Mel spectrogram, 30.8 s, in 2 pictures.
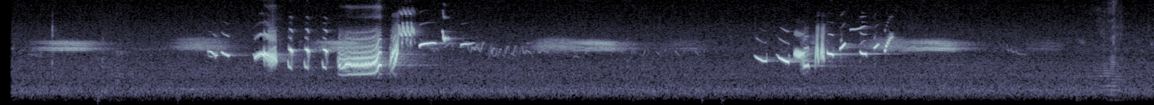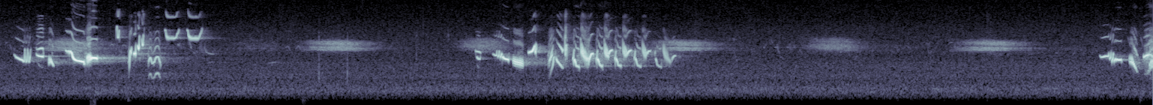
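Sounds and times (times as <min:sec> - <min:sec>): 
soft background hiss: 0:00.2 - 0:30.7
common blackbird singing: 0:02.4 - 0:08.4, 0:10.1 - 0:12.8, 0:15.6 - 0:20.3, 0:21.6 - 0:24.9, 0:30.0 - 0:30.7.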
